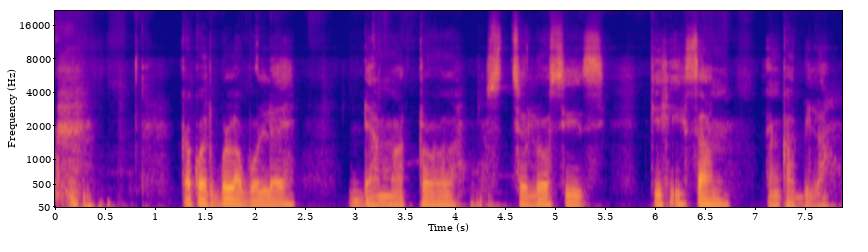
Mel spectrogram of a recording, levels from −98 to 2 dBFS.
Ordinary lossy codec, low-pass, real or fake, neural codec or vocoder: none; none; fake; vocoder, 44.1 kHz, 128 mel bands, Pupu-Vocoder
